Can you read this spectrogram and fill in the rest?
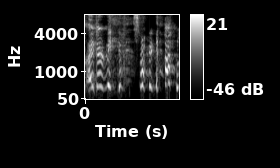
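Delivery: high, giggly "I don't need this"; laughing exasperation. Retold or imitated. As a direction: laugh through the frustration.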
